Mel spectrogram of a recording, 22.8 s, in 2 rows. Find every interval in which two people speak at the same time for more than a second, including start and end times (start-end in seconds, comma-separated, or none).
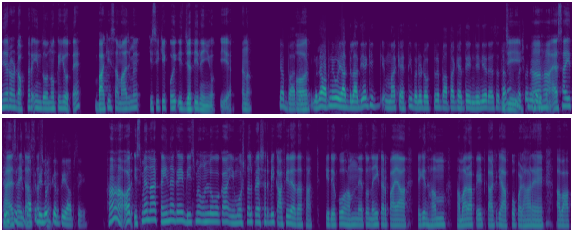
10.0-12.4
